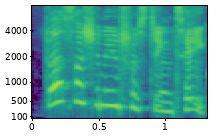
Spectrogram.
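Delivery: very high-pitched acted reaction; high-voiced imitation of reacting to an odd opinion; retold polite surprise. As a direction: lift it right up, as if politely taken aback.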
